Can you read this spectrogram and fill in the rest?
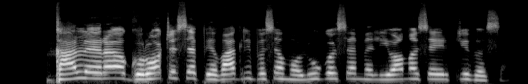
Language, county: Lithuanian, Vilnius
